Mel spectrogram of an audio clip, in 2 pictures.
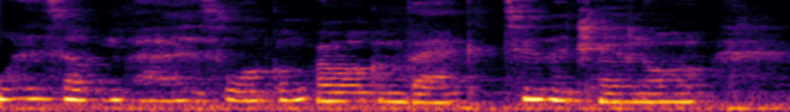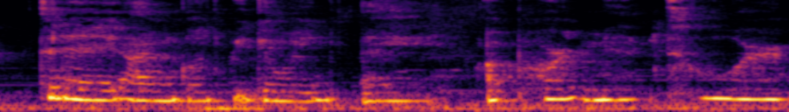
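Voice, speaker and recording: Music plays in the background and a room echo is audible as a woman speaks quietly at a fairly slow pace. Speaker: lifestyle vlogger. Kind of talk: casual home tour vlog. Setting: indoors, apartment. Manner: quiet, hushed. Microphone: echo in the room.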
